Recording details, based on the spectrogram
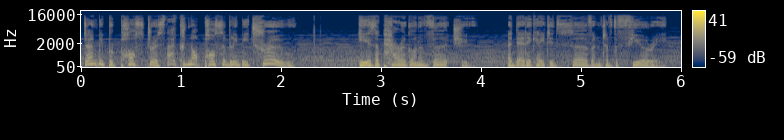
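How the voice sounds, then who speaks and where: A man's voice: fairly high pitch, expressive, quick pace, a little mellow, faint music behind, close to an everyday voice. An actor playing a devout, wounded male knight who speaks in a stiff, proud and formal manner. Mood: indignant. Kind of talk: game voice acting.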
